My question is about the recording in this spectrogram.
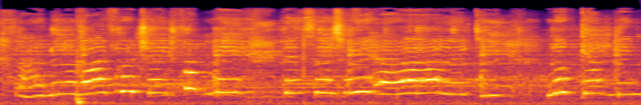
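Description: A young woman singing a wordless melody, her voice gliding between held notes.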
